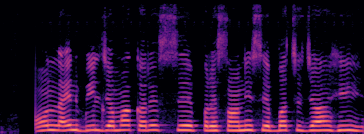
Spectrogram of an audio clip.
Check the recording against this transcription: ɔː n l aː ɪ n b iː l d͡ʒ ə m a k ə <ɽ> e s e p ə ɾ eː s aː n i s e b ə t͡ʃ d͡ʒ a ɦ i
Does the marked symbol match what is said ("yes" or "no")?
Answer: no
